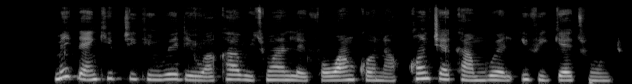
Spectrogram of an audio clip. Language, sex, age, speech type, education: Nigerian Pidgin, female, 30-45, spontaneous, tertiary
